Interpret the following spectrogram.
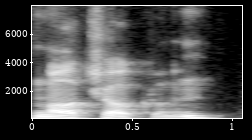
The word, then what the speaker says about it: Ngo Cho Kun: It's pronounced Ngo Cho Kun, and it's spelled Ngo, which so when they say that's Hokkien, Amoy dialect, but of course in Cantonese it's for five, right?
